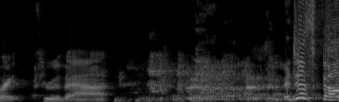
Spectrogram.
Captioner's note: audience laughs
